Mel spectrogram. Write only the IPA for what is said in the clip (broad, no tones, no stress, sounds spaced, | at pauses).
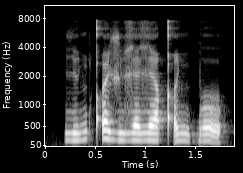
ð y ɲ qʼ y ʒ y ɣ ɛ ɣ ɛ qʼ ɔ ɲ ɡ͡b o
